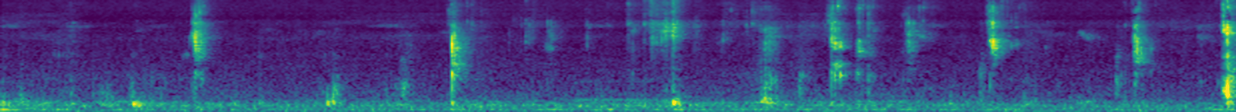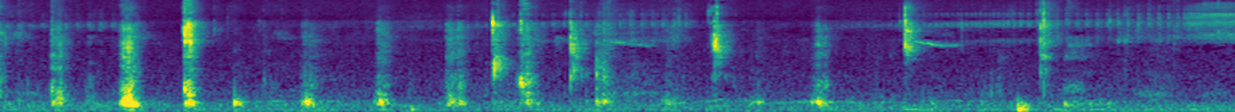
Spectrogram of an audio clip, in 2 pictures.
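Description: A person chewing mouthfuls of rice and meat curry eaten by hand, with wet mouth smacks and sharp clicks at irregular intervals, loudest about eight to nine seconds in.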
